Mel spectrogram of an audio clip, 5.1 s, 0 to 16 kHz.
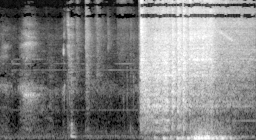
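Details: Nissan Stagea NM35 at first start attempt after engine refit: quiet at first, then a loud, uneven starter churn with no clear catch; cranking without starting yet.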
